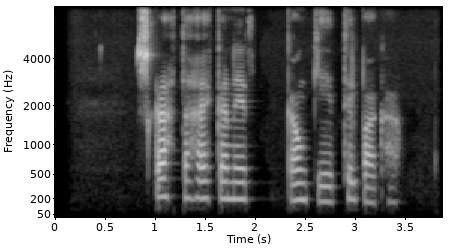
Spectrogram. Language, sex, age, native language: Icelandic, female, 40-49, Icelandic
